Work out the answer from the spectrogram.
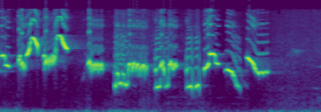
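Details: Murai batu, the white-rumped shama, sings a lure phrase of loud looping whistles, dropping slurred notes and brief harsh chatter, delivered fast and clear.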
